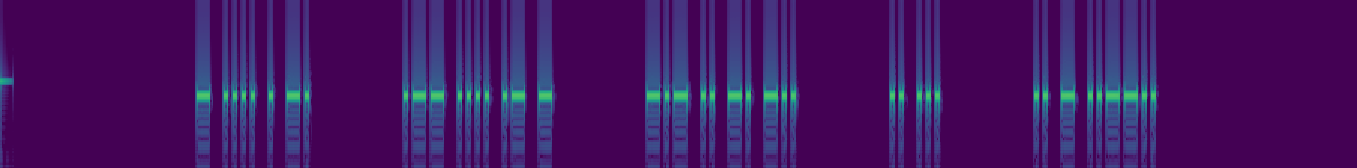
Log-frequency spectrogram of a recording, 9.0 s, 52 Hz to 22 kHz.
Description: Morse code, heard as a keyed tone, about 40 wpm, 700 Hz. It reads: THEN WHAT KIND IS IT?
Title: 3x Word-Spacing - Sentences from Top 200 Words - 40wpm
